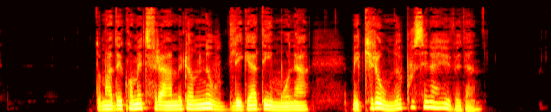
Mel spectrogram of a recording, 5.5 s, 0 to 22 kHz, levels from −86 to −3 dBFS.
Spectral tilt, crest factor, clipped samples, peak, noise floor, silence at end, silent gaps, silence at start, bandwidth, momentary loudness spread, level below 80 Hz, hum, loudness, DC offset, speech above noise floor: -5.5 dB/octave; 16 dB; under 0.1%; 0 dBFS; -77 dBFS; 0.7 s; none; 0.95 s; 16.5 kHz; 11 LU; -52 dBFS; none; -16 LUFS; under 0.1%; 62 dB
